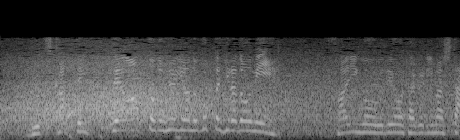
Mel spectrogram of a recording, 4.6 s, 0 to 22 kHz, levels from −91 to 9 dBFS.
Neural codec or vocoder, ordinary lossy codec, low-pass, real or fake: none; none; 7.2 kHz; real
